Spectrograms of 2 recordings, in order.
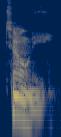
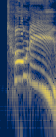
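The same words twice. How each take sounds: First: It is quiet, slow, with pitch going down. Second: It is loud, quick, with pitch going up. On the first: The person is not welcome to join. The speaker calls it wrong. "Volume down, rate down, inflection down" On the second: The person is welcome to join. The speaker calls it right. "Inflection up, volume up. ... Rate up"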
